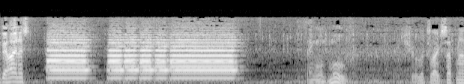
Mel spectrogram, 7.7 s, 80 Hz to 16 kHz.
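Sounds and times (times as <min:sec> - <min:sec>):
speech: 0:00.0 - 0:01.0, 0:05.4 - 0:06.0, 0:06.9 - 0:07.7
truck horn honking: 0:00.8 - 0:04.3.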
